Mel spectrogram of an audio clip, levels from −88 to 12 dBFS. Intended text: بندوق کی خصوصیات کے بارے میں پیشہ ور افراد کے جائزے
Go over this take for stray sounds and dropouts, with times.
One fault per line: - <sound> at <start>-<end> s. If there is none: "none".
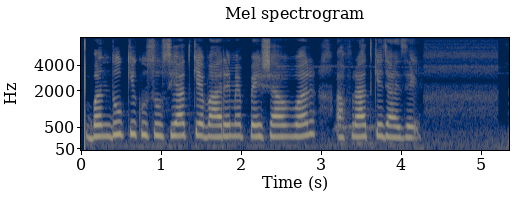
none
